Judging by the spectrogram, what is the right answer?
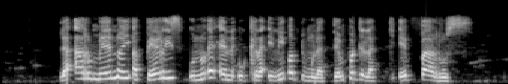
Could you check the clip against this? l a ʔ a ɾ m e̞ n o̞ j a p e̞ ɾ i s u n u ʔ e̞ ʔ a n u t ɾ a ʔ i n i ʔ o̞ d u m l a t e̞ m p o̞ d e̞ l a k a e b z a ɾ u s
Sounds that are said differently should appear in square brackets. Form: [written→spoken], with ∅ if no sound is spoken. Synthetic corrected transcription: l a ʔ a ɾ m e̞ n o̞ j a p e̞ ɾ i s u n u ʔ e̞ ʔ [a→e] n u [t→k] ɾ a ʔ i n i ʔ o̞ d u m l a t e̞ m p o̞ d e̞ l a k [a→i] e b [z→v] a ɾ u s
